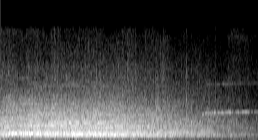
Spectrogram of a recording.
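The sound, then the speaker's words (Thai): Republican lawmakers at Donald Trump's speech to a joint session of the US Congress cheer, applaud and chant "USA" in a dense, steady roar of voices and clapping that holds strong, then gradually tapers off toward the end. “ทรัมป์เริ่มสุนทรพจน์ด้วยการประกาศว่าอเมริกากลับมาแล้วซึ่งนักการเมืองพรรครีพับลิกันในสภาก็ส่งเสียงเชียร์ด้วยการตะโกน USA กันอย่างต่อเนื่องนะครับ”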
